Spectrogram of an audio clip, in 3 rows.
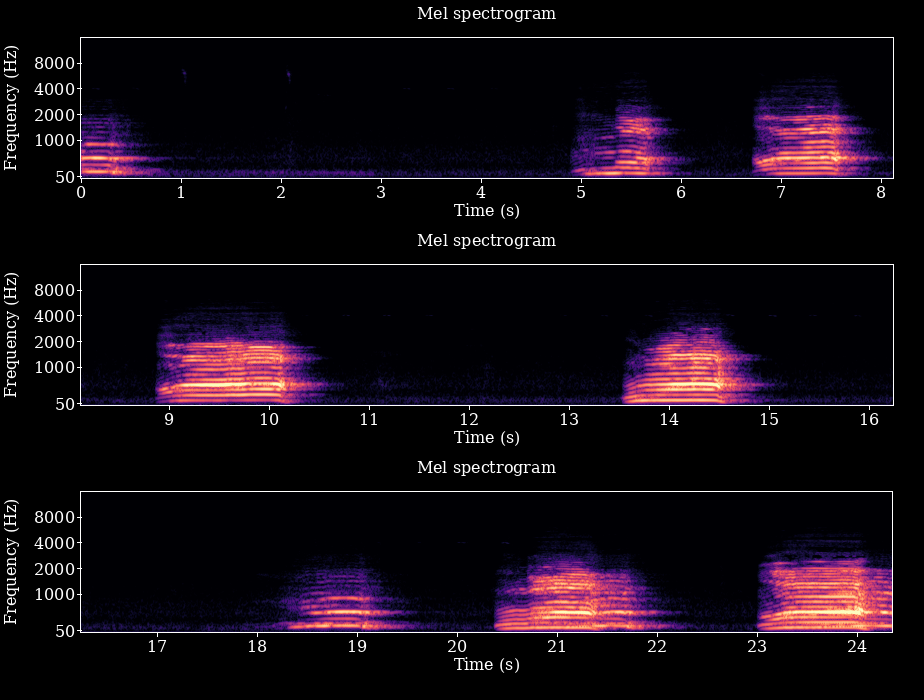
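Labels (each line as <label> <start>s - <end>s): A cow is mooing. 0.0s - 0.7s
A cow is mooing. 4.9s - 6.0s
A cow is mooing. 6.7s - 7.9s
A cow is mooing. 8.9s - 10.5s
A cow is mooing. 13.5s - 14.8s
A cow is mooing. 18.2s - 19.4s
Cows are mooing. 20.3s - 22.1s
Cows are mooing. 22.9s - 24.4s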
